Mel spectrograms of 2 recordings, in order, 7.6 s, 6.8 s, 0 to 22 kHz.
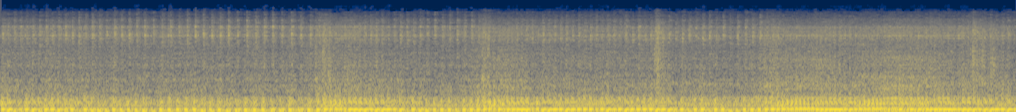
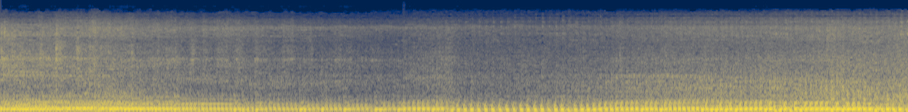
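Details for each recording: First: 1997 XR200R barn-find dirt bike on non-ethanol fuel, started after the leaking O-ring was sealed with gasket maker. Crisp, even single-cylinder thump that picks up cleanly on throttle blips; runs healthy. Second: 1997 XR200R after 10+ years stored: single-cylinder thump loping and surging about four beats a second instead of steady idle; runs rough, owner suspects goofy mixture and could benefit from new spark plug.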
